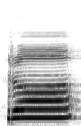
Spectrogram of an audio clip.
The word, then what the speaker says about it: ر: Ra, ra, ra. Ra has full sound. Do not pronounce it with thin sound while pronouncing raised tongue toward the palate.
